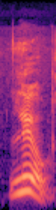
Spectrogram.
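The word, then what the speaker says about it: 六: So, because the number 6 is pronounced liu, and when you put them in a triple, 666, Okay.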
